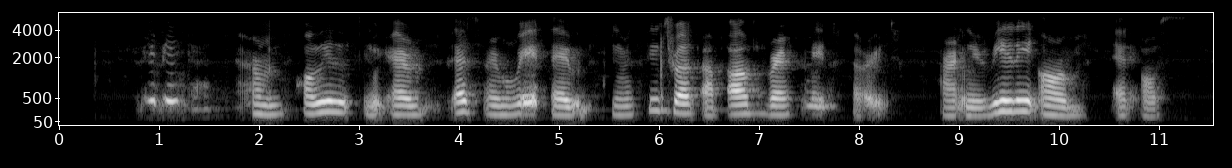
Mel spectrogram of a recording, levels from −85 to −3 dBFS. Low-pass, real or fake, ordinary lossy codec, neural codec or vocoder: 5.4 kHz; fake; none; autoencoder, 22.05 kHz, a latent of 192 numbers a frame, VITS, trained on one speaker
